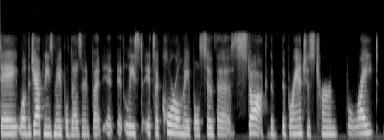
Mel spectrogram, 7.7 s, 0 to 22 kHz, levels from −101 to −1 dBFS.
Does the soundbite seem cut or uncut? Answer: uncut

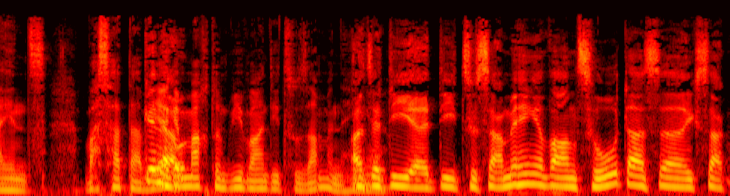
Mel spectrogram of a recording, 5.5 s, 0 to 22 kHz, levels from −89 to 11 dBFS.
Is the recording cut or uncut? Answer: uncut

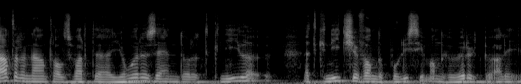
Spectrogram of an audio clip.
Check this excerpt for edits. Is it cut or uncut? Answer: uncut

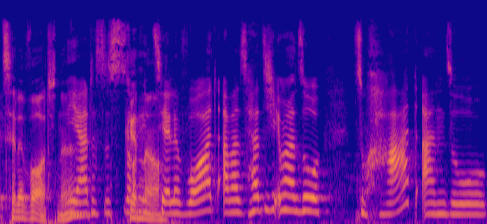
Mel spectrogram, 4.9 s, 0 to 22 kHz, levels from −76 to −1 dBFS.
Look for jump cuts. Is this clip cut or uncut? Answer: uncut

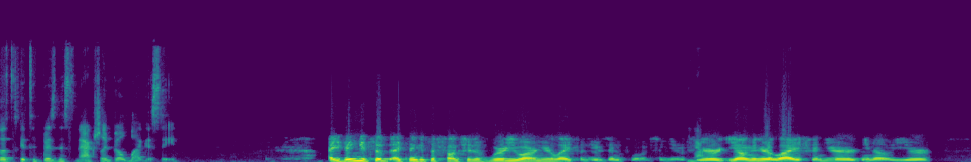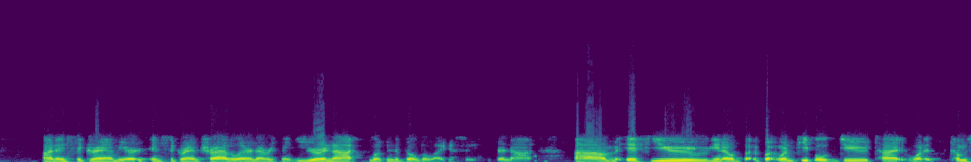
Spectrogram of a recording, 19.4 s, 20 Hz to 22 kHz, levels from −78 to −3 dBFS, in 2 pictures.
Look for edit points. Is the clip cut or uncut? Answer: uncut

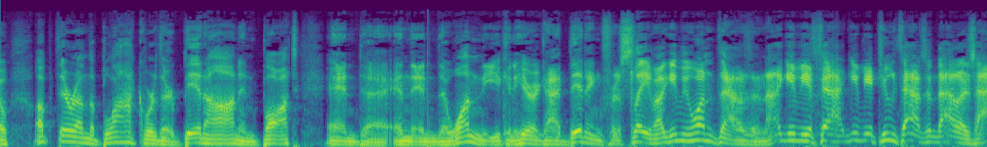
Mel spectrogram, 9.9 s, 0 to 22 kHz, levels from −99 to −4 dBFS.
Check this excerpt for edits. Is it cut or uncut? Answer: uncut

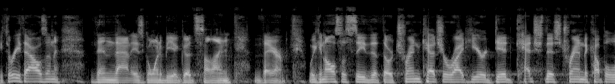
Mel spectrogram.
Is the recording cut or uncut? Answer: uncut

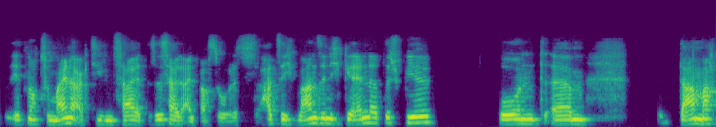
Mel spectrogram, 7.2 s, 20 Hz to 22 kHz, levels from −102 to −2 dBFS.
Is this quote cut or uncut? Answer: uncut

